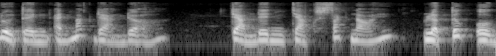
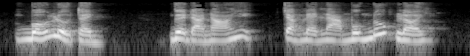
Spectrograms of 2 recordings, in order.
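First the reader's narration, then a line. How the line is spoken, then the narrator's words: Furious. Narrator (Vietnamese): Ninh Thiền Nhai hầu như hộc máu, giận dữ nói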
